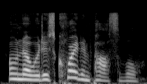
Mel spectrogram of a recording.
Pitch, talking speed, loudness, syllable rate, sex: 210 Hz, 245 wpm, -17 LUFS, 7.9 syllables/s, female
